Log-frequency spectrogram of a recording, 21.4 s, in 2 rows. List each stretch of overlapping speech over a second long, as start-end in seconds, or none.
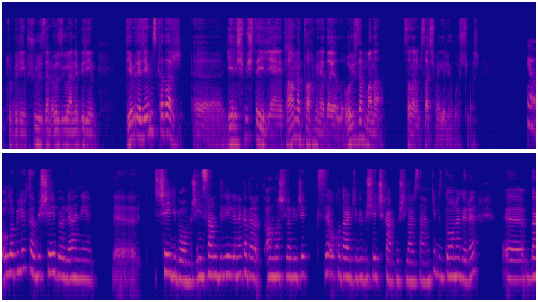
none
